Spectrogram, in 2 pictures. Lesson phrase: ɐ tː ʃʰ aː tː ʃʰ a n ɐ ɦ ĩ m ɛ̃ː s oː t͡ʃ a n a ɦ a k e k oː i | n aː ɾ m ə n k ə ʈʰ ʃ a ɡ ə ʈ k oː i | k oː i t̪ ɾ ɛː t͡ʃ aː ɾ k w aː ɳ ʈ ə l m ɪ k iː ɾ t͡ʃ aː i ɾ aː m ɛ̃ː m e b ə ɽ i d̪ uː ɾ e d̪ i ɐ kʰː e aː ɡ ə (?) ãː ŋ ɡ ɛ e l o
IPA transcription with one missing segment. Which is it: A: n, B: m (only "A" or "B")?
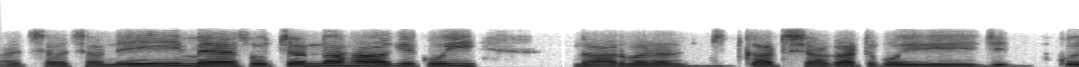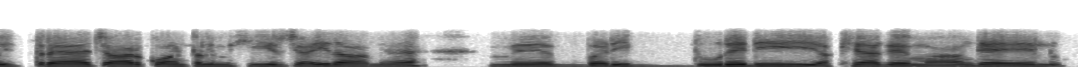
B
